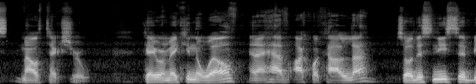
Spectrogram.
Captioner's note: speaks Italian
